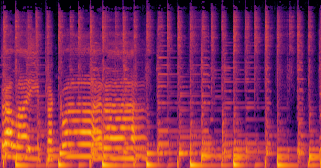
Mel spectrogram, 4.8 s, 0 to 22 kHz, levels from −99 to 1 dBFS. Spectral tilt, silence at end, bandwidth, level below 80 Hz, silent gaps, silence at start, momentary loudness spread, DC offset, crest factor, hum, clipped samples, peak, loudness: -5.5 dB/octave; 0 s; 19.5 kHz; -32 dBFS; none; 0 s; 10 LU; under 0.1%; 18 dB; none; under 0.1%; -2 dBFS; -21 LUFS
